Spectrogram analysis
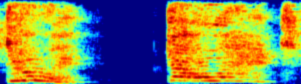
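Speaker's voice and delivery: put-on yell, very high-pitched and very slow. Retelling how a friend yelled to rip the wax strip off: imitating someone yelling. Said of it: "And she's yelling at me".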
